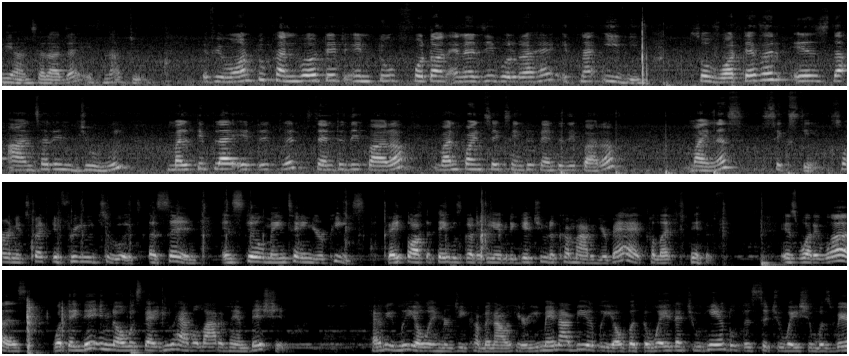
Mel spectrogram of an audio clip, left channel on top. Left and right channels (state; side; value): different; both; correlation -0.01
